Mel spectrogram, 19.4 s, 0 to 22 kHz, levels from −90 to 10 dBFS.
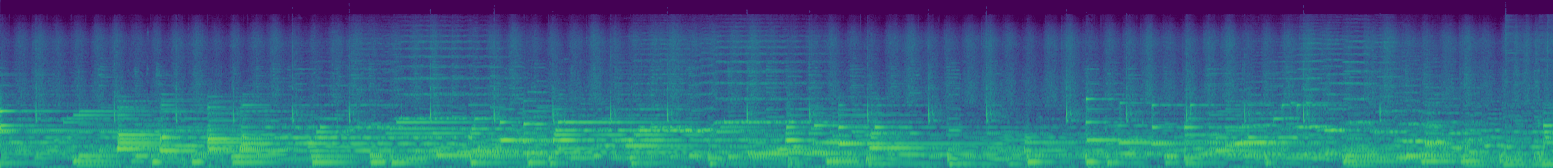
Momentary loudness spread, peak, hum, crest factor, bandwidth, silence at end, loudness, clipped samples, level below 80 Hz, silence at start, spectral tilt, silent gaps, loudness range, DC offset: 7 LU; -2 dBFS; none; 14 dB; 16 kHz; 0 s; -18 LUFS; under 0.1%; -36 dBFS; 0 s; -6.5 dB/octave; none; 4 LU; under 0.1%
